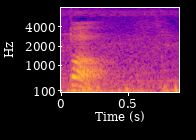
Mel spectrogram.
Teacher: when p is articulated, the vocal cords are not in vibrating position. They are wide apart, and the air from the lungs flows through that passage. That is to say, between the two vocal cords. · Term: voiceless sound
